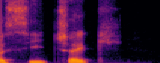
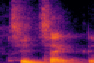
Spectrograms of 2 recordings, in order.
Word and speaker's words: Žižek: Slavoj Žižek? Wie spricht man es richtig aus? – Žižek, glaube ich.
